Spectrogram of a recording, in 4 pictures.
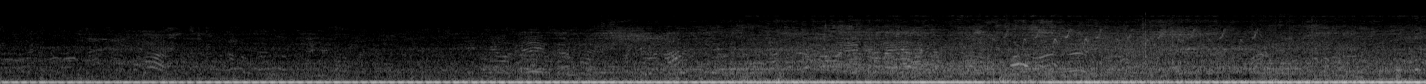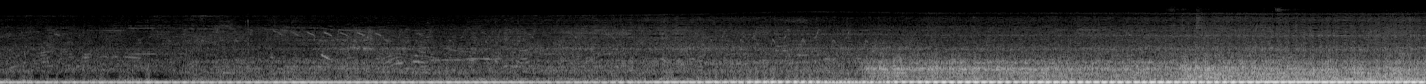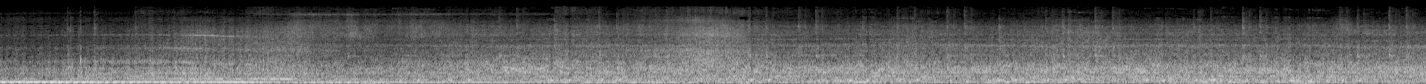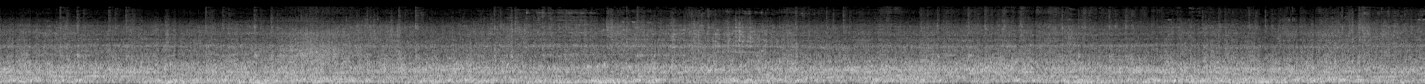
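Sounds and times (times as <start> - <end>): diesel locomotive engine drone: 0.0 - 57.0
train wheels rumbling and clattering: 2.0 - 57.0.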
